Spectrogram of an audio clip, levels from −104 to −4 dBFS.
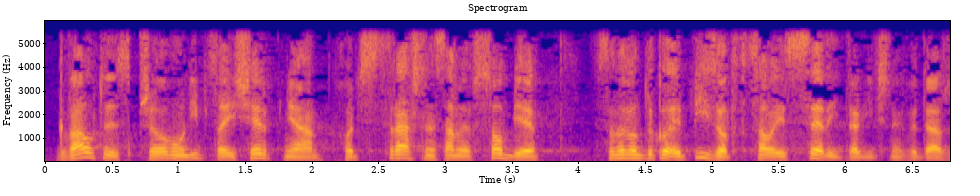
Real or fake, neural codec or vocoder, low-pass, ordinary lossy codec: real; none; 5.4 kHz; none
